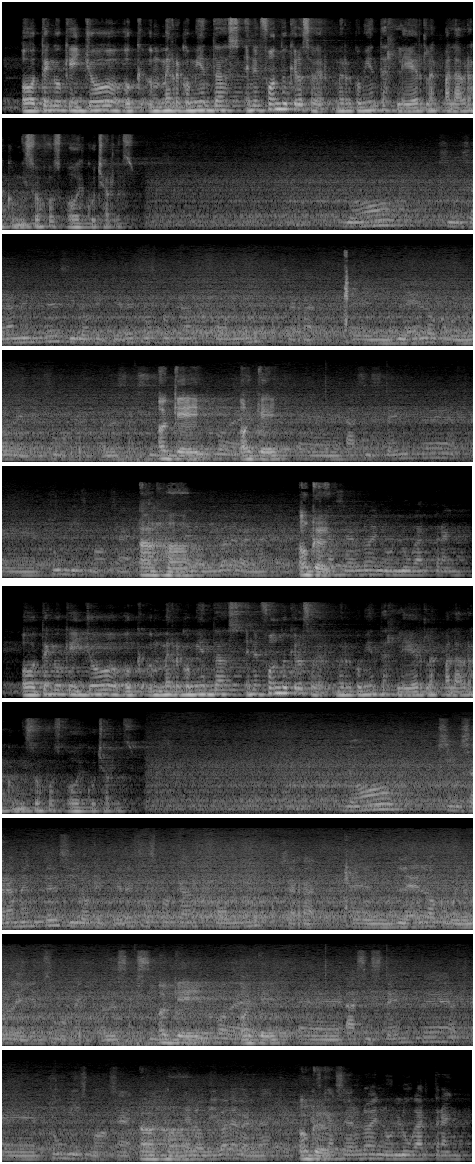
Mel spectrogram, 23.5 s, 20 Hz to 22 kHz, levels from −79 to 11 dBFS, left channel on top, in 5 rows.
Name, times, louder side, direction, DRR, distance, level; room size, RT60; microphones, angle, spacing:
voice 1, 0.2-6.0 15.7-16.2 16.5-16.9 20.2-20.8 21.8-22.1, left 2 dB, 40° left, 7 dB, 0.9 m, -21 dB
sound 1, 6.1-22.1, right 3 dB, 20° right, 0.6 m, -32 dB
voice 2, 8.1-8.7 9.1-23.4, right 2 dB, 70° right, 5 dB, 1.2 m, -29 dB
26.5 x 13.0 x 9.4 m, 2.6 s
head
